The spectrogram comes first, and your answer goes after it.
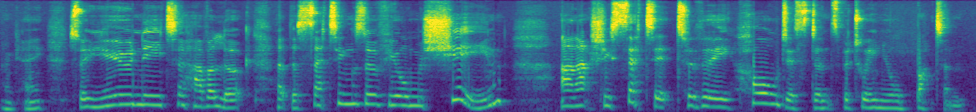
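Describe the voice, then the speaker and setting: A British woman hosts a sewing tutorial, walking through a craft project step by step in a chatty, reassuring, informal way. Her medium-pitched voice is expressive and darkish in tone, and she keeps a measured pace.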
